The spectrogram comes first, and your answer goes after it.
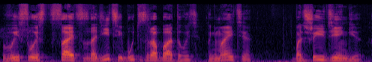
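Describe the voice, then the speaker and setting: A man making a prank phone call, talking in a deadpan, mock-earnest way and stumbling over words. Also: on the high side, fairly quick. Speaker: prank caller.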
